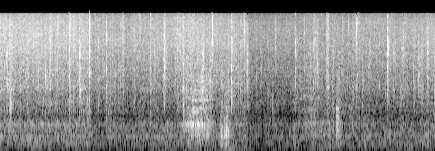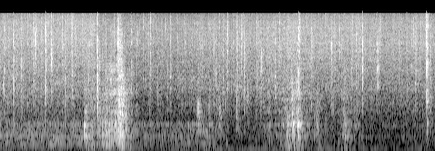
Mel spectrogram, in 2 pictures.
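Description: French toast, egg-soaked baguette slices, sizzling in a frying pan, with sausages frying alongside. A few louder scrapes and knocks come about three seconds in, past the middle and near the end, as the pan is shifted about on the burner grate to keep the browning even.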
